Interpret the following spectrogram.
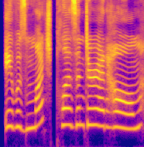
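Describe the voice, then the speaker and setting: A man's voice: extremely high pitch, little pitch movement, moderate pace, fairly bright tone, no echo, clean studio sound, pitched above the performer's own voice. A man voicing Alice, a curious, polite little girl who chatters to herself in a prim, wondering way.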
